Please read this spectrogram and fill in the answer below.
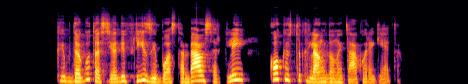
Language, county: Lithuanian, Telšiai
